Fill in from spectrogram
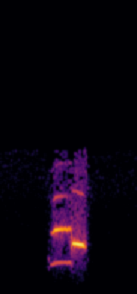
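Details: Common linnet from a training recording, one brief high whistled phrase with a steady tone stepping down slightly, then a louder buzzy ending.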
